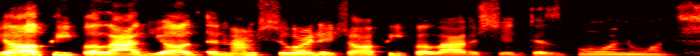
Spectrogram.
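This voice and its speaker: The sound is dry and close with no echo. A woman talks in an animated tone at a fairly quick pace. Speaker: content creator. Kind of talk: casual vlog rant.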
